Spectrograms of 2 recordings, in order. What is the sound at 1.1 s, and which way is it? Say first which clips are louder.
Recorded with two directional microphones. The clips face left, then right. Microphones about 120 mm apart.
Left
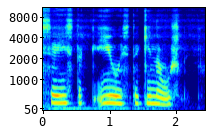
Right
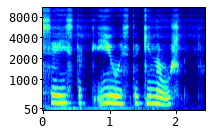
Speech: left 3 dB; 15° right (ahead or behind).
